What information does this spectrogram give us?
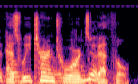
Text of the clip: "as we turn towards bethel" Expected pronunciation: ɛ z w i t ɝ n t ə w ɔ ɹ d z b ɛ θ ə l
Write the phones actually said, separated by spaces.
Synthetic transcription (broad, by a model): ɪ z w i t ɝ n t ə w ɔ ɹ d z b ɛ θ l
